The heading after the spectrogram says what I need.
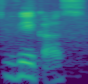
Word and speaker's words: Vikash: Yeah, it's like everyone when you are pronounced this my name it's Vikash, but if you Vikas. will see in the documents it's Vik- Vikash. Yeah. There is like Sh and Sa.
